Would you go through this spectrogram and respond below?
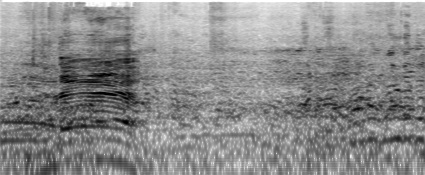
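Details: Sahiwal bull calves at a Kurigram cattle market in Bangladesh while buyers haggle; one short rising-and-falling moo lasting under a second, then market chatter and hum.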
